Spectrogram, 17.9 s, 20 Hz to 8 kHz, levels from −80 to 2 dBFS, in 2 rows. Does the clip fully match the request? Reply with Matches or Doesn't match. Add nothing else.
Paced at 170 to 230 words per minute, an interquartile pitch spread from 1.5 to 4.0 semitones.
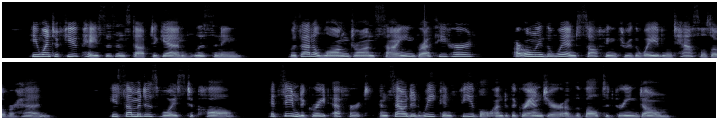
Matches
